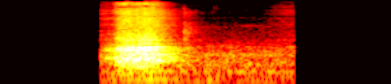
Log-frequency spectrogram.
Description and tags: This sound shows the annoying noise that some people do when they're drag a chair.
It was recorded in a classroom of Tallers building in Campus Poblenou, UPF.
